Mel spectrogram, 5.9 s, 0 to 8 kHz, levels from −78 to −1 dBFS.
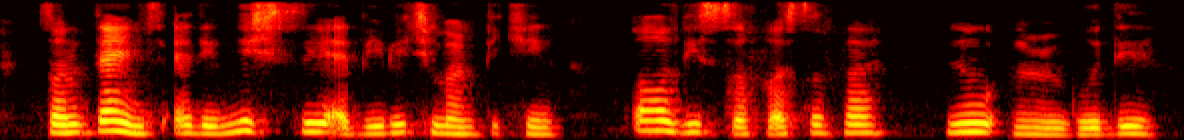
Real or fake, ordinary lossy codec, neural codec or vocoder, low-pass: fake; AAC, 32 kbps; autoencoder, 22.05 kHz, a latent of 192 numbers a frame, VITS, trained on one speaker; 7.2 kHz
